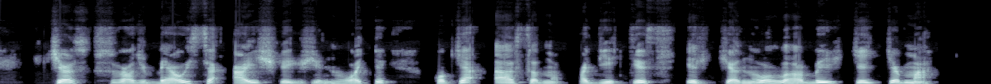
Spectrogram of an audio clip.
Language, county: Lithuanian, Klaipėda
